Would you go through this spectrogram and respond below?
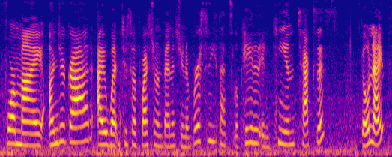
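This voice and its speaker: A woman's voice: a little high, pushed and bright, slight background noise. A woman from the Bahamas, a licensed counselor, giving an encouraging, interactive talk to students and repeating points for emphasis. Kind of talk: presentation to students.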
